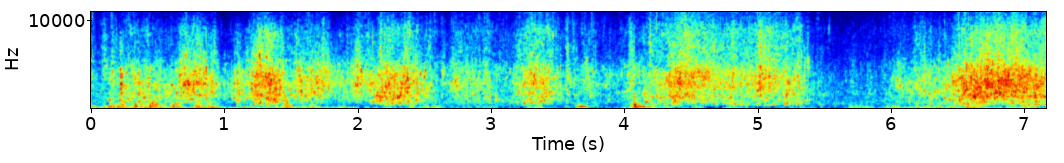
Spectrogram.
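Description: Water sloshing and splashing in a metal tub as a plastic basket of fish is swirled and dunked to wash them, in repeated surges, with two short thumps about four seconds in. Wind rumbles on the microphone.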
